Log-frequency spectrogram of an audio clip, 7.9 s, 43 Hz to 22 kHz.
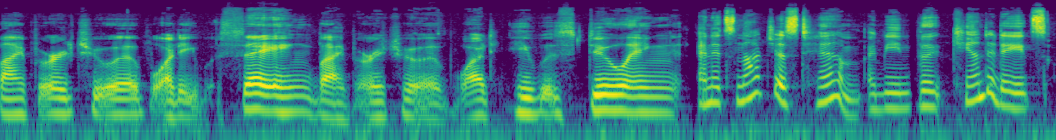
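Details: Adult female with spasmodic dysphonia diagnosed in 1998, treated every four months with botulinum toxin injections into the vocal cords; spasmodic dysphonia.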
